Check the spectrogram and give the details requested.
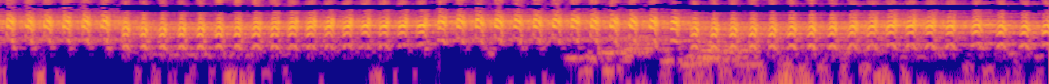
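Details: Masteran song of a long-tailed shrike, used for training: a continuous fast stream of harsh, buzzy pulses, about three to four each second. The pulses hold steady with a slight dip and recovery midway, with no other sounds.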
